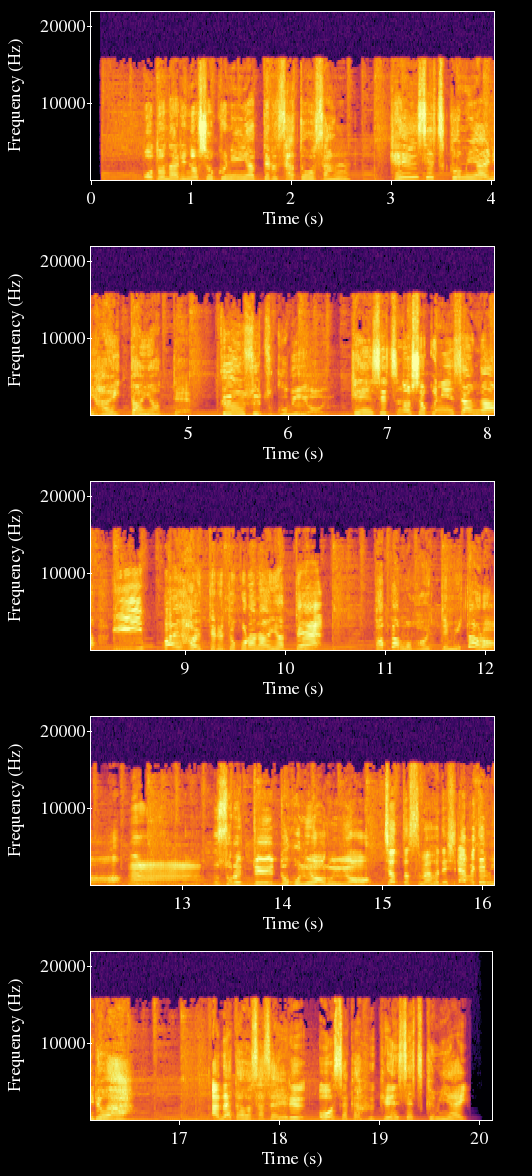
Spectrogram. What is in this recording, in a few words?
radio; osaka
